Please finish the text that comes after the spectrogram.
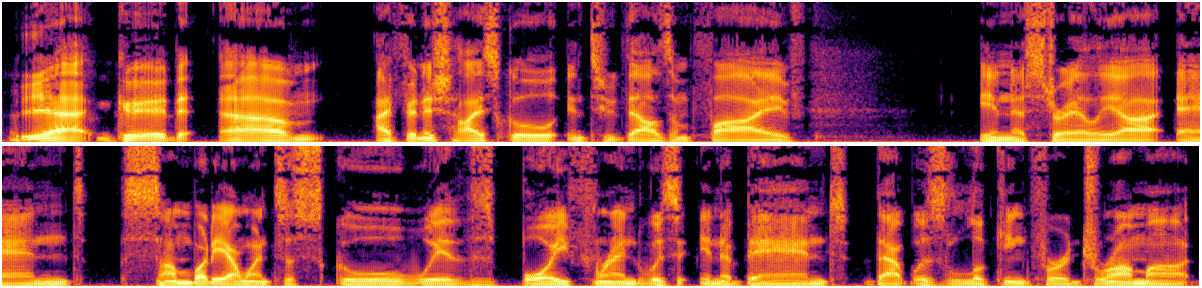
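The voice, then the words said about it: Non-local accent, somewhat Boston-like. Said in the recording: “as the audience can tell by your accent, you're not originally from there ... My accent is very strange ... I'm told frequently that I sound like I'm from Boston”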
